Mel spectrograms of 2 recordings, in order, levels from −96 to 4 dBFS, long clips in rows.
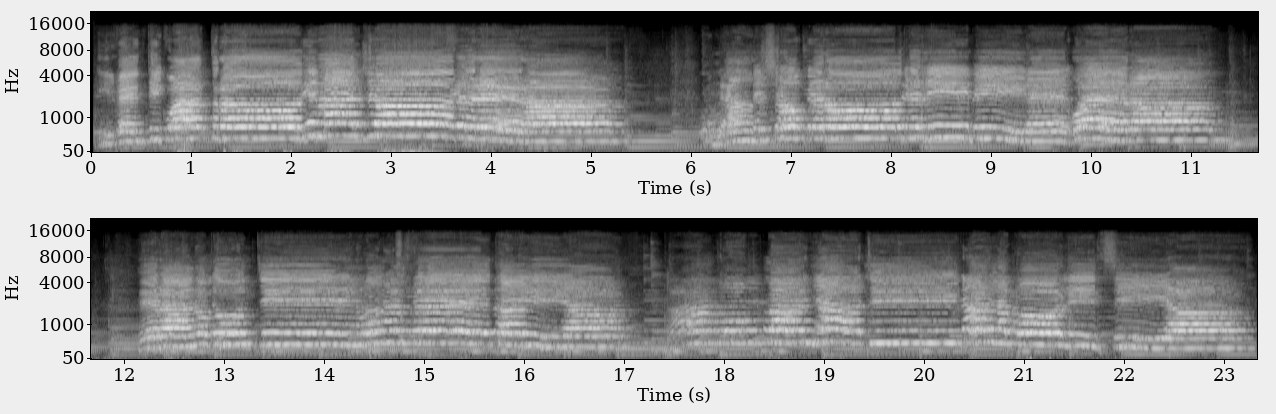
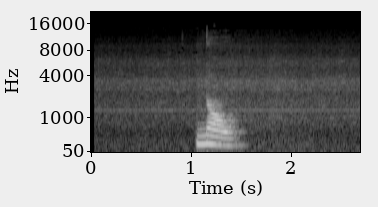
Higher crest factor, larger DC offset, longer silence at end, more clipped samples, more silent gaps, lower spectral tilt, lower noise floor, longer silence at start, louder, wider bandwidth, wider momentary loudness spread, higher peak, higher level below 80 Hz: second, 16 dB vs 22 dB; neither; second, 0 s vs 1.2 s; neither; neither; second, -2 dB/octave vs -6.5 dB/octave; second, -39 dBFS vs -54 dBFS; second, 0.05 s vs 1.05 s; first, -16 LUFS vs -25 LUFS; first, 15.5 kHz vs 12.5 kHz; second, 11 LU vs 27 LU; first, 0 dBFS vs -8 dBFS; first, -52 dBFS vs -68 dBFS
